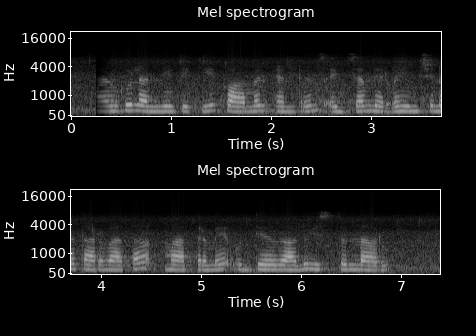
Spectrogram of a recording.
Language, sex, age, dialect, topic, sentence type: Telugu, female, 25-30, Utterandhra, banking, statement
